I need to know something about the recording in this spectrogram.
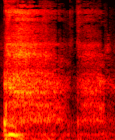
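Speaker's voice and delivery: high, airless sob-like god; a crying exhale of god; tearful breathy god. Real, not acted. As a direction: let it crack into a sigh. Crying over character news.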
